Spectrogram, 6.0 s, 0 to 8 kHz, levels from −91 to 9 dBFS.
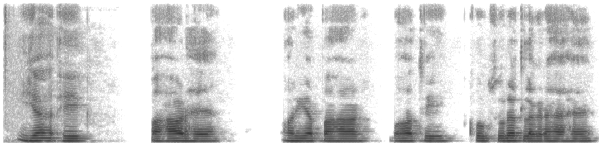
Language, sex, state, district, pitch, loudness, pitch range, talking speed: Hindi, male, Bihar, Lakhisarai, 135 Hz, -19 LUFS, 130-140 Hz, 130 wpm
